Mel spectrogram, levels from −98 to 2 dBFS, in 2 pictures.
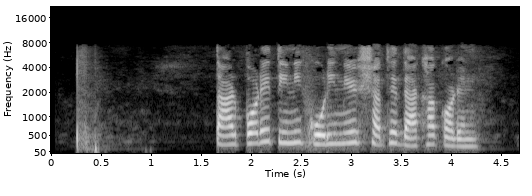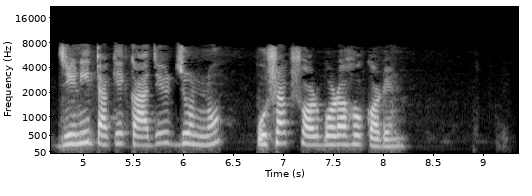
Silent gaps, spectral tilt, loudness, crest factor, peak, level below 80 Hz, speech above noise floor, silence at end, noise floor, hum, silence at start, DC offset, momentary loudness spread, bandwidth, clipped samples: none; -2.5 dB/octave; -17 LUFS; 16 dB; -2 dBFS; -54 dBFS; 53 dB; 1.15 s; -69 dBFS; none; 0.25 s; under 0.1%; 12 LU; 8 kHz; under 0.1%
